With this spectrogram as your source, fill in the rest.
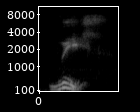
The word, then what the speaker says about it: Lis: It's spelled Lis, Lis, and it's pronounced lease.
